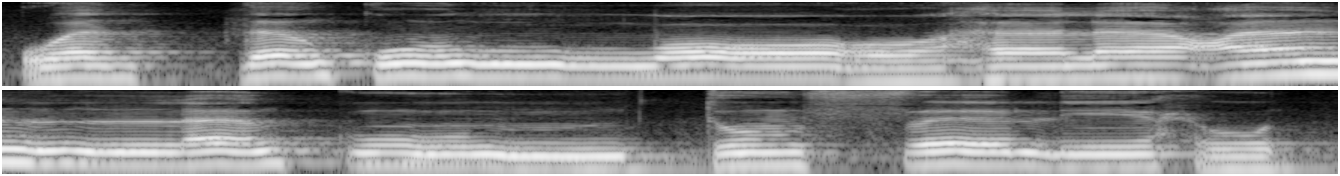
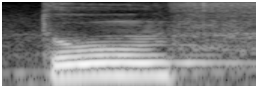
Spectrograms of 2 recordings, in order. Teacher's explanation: Matikan fa, ada angin, hamas, sifat rakhawah, suara kan panjang.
